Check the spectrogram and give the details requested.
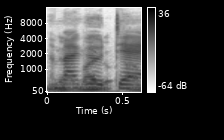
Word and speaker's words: Imago Dei: Imago Dei, or am I pronouncing Day. it? Imago Dei.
